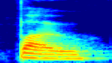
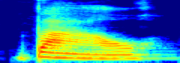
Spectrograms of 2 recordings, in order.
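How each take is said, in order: First: The vowel sounds like 'oh'. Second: The vowel sounds like 'ow'. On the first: A knot tied with loops, as in a ribbon. "pronounced like O" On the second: Bending forward at the waist in greeting. "pronounced differently"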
